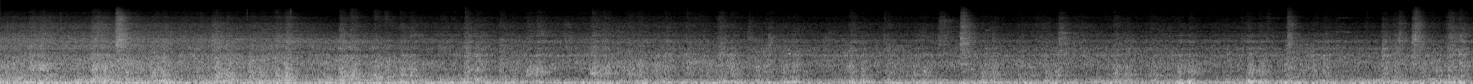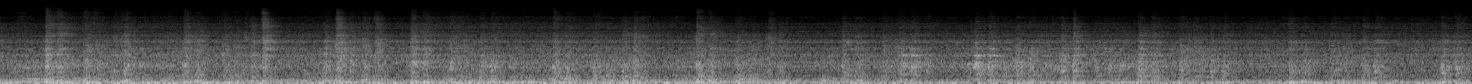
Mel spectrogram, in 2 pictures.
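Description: JR 209-series electric train running, heard from inside the carriage: a steady low rumble of wheels on rail, with scattered sharp clicks as the wheels pass rail joints.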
